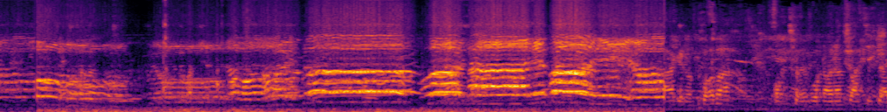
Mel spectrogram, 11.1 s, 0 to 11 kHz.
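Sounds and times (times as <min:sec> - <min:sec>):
person singing long held notes: 0:00.0 - 0:08.3
steady low rumble: 0:00.0 - 0:08.3.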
